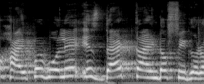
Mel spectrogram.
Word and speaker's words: hyperbole: So, let's begin with the today's first figure of speech that is हाउ you will pronounce it? हाइपरबोले?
